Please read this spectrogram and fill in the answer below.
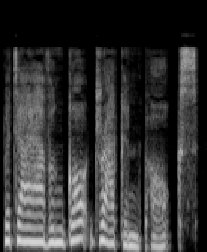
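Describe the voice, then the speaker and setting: A woman's voice: mid-range voice, expressive, normal speed, no echo, studio quality, pitched above the performer's own voice, natural voice. A woman voicing an earnest, sensible, inquisitive young girl in a children's audiobook. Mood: doubting. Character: curious, sensible young girl, questioning and wary.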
